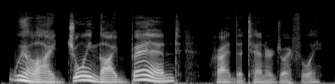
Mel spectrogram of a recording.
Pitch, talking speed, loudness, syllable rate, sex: 125 Hz, 160 wpm, -18 LUFS, 4.3 syllables/s, male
